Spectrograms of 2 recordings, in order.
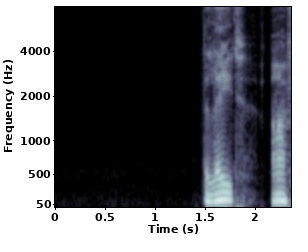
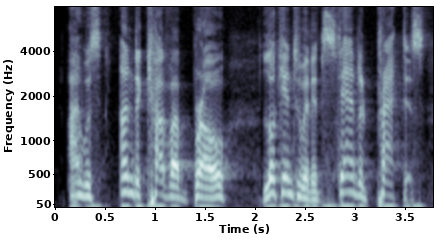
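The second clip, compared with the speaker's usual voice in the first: high, insistent self-defence; indignant, raised-pitch justification; defensive; 11 semitones higher, 3 dB louder than usual. A narrator's reading. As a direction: push back hard, pitched up. Rachel defends herself in the quarrel.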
